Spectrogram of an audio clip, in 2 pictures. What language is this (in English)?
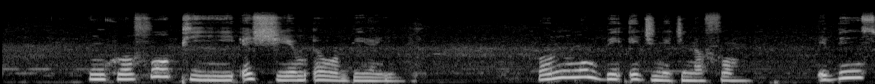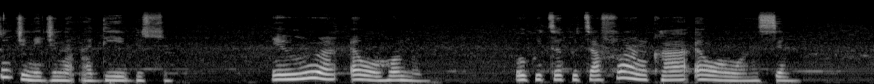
Akan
